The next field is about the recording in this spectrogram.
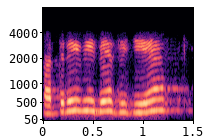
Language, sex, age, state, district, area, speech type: Hindi, female, 45-60, Bihar, Begusarai, rural, conversation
